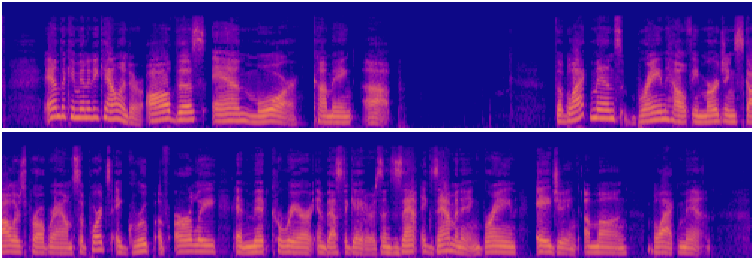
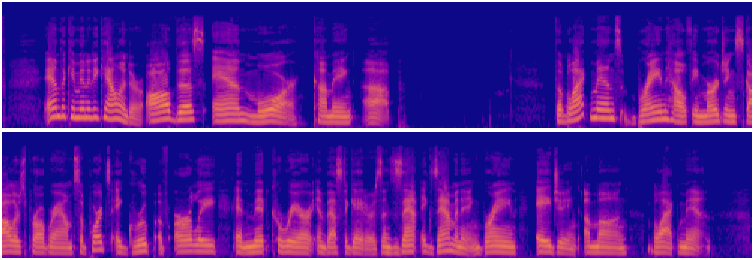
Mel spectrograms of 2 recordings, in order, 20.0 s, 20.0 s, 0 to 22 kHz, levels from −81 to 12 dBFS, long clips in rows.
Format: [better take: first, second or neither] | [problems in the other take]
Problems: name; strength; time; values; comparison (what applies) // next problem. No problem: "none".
second | garbled, watery; slightly; nothing above 14.5 kHz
